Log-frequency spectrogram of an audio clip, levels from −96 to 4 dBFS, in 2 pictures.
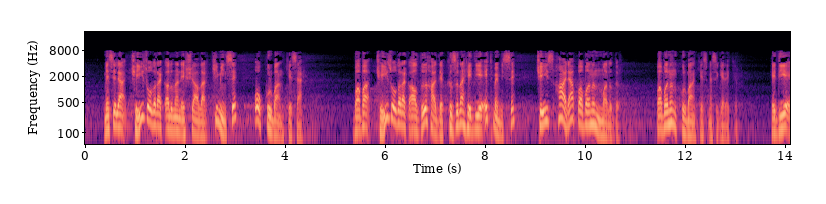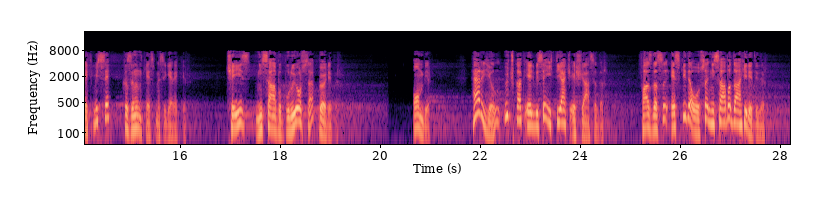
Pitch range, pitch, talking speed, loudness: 100-160 Hz, 135 Hz, 105 wpm, -18 LUFS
